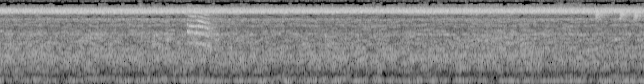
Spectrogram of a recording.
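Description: Steady high-pitched insect chirring, with a low steady rumble underneath and a brief descending chirp about two seconds in.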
